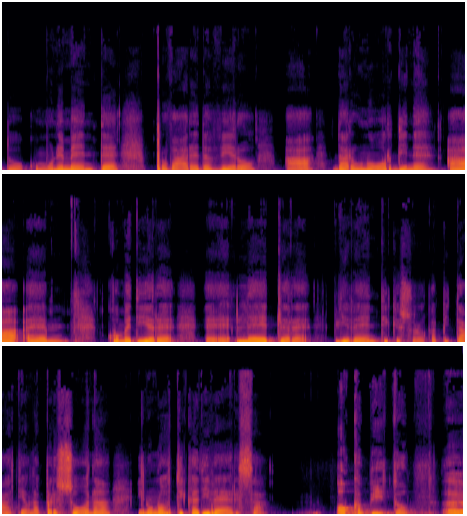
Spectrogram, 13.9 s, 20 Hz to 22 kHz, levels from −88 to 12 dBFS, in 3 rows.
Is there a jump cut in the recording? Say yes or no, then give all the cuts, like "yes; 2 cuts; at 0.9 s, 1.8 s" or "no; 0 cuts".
no; 0 cuts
